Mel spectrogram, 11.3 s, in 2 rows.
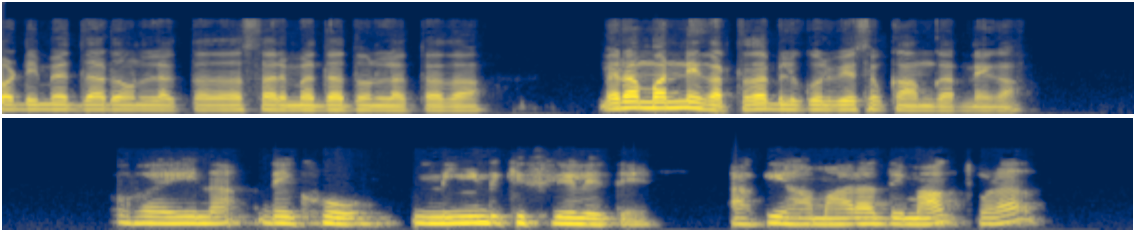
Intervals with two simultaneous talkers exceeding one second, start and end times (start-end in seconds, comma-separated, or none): none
